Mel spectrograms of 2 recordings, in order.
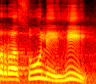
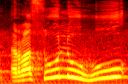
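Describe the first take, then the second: First: رسولہ ending -lihi; rasulihi. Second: رسولہ slow, ending -luhu; rasuluhu. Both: Shown as a demonstration. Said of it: "معنی میں تو کوئی تبدیلی نہیں".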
